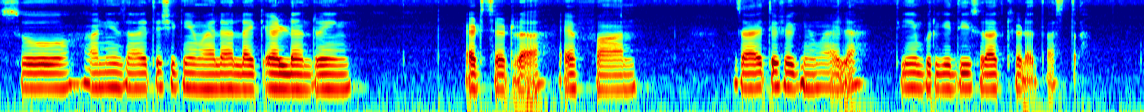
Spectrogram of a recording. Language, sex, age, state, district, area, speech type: Goan Konkani, male, 18-30, Goa, Salcete, rural, spontaneous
